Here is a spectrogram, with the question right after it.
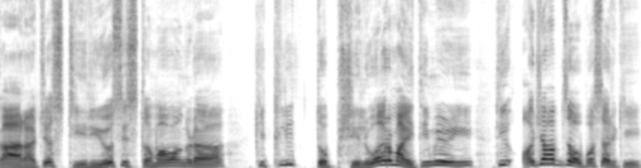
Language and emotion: Goan Konkani, surprised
